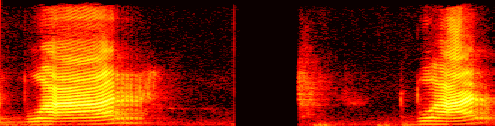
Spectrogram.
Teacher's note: La cerrada se pega a la abierta. O sea, en buhardilla debe haber diptongo. Debe ser buar, buar, una sola sílaba, de ahí di y ya.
